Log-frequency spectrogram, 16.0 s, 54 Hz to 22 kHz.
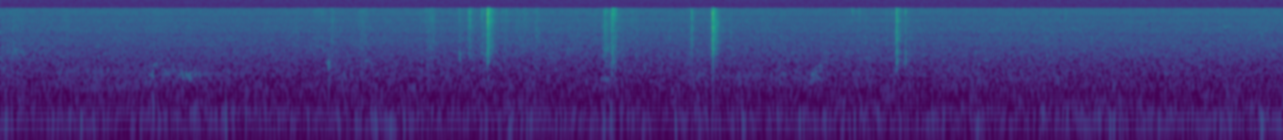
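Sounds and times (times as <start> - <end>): faint sharp clicks: 7.5 - 7.9, 11.1 - 11.4.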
